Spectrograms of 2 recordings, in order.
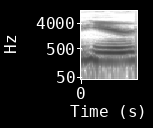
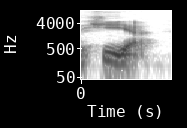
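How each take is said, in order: First: Said in the usual way. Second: Southern "here" with the r dropped. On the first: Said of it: "Instead of saying". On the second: Shown as a demonstration. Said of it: "talking Southern style".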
